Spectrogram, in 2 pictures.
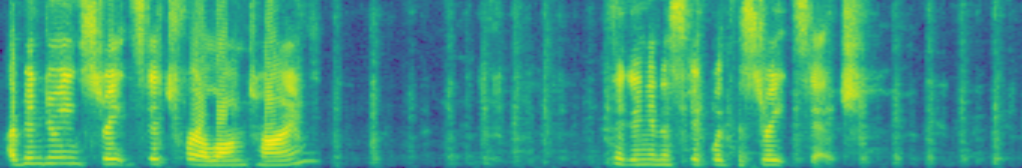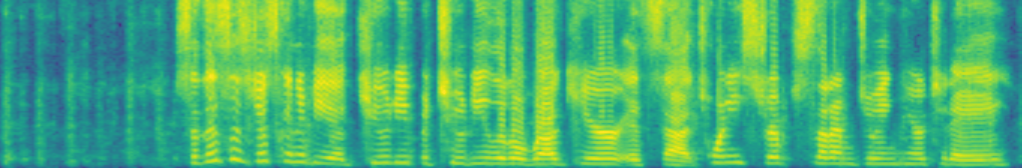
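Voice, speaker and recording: A woman's voice: on the high side, a bit bright, slight background noise, low-quality recording. A woman hosting a live sewing tutorial, talking casually and chattily with frequent ums as she works. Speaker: sewing channel host.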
